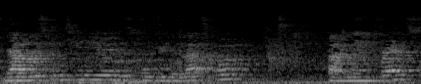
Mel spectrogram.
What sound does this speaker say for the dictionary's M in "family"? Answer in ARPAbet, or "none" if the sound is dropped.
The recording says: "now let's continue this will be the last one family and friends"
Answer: none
